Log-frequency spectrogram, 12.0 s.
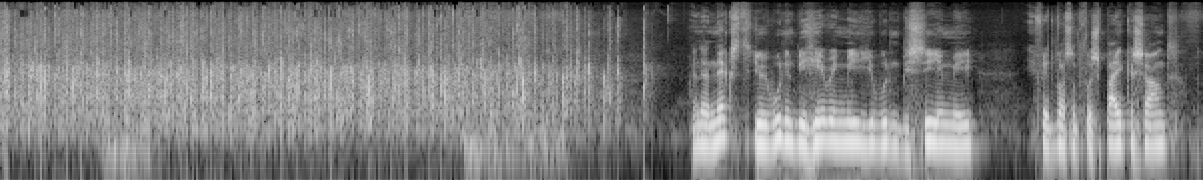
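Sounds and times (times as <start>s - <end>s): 
loud audience applause: 0.0s - 6.6s
speech: 6.9s - 11.9s.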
